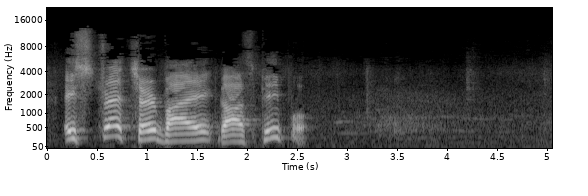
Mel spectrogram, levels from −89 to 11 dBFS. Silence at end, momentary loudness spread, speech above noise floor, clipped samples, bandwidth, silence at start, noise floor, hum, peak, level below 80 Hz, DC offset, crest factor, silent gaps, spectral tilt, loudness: 2.5 s; 12 LU; 36 dB; under 0.1%; 12.5 kHz; 0.15 s; -54 dBFS; none; -2 dBFS; -68 dBFS; under 0.1%; 20 dB; none; -3.5 dB/octave; -18 LUFS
